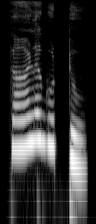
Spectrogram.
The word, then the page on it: ದಳೆಕಟ್ಟು: Kannada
